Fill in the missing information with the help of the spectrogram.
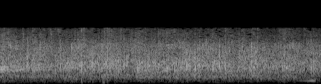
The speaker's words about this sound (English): Yeah. You can clap. Hey, let's don't go all in. Let's either clap loud or not clap at all.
